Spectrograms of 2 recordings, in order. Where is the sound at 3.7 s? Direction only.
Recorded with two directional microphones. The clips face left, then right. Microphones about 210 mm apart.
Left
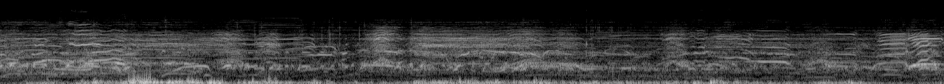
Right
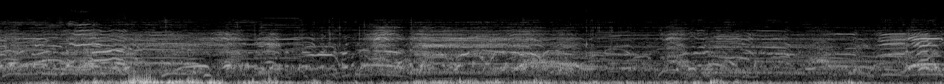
55° right (ahead or behind).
